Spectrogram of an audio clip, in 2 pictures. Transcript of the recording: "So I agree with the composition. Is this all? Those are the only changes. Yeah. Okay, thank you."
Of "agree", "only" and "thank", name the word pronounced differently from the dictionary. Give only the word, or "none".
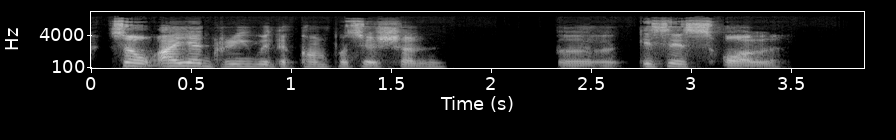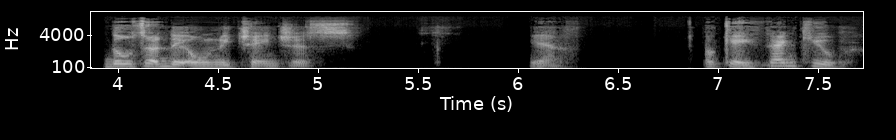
none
